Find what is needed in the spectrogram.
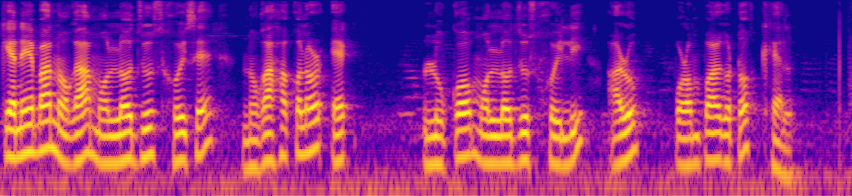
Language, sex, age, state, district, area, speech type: Assamese, male, 30-45, Assam, Jorhat, urban, read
